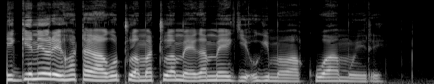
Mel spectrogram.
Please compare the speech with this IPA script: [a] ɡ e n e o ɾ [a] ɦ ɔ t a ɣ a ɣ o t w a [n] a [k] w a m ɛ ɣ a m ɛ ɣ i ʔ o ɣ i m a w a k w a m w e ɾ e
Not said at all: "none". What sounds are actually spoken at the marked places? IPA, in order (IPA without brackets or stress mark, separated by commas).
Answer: i, e, m, t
